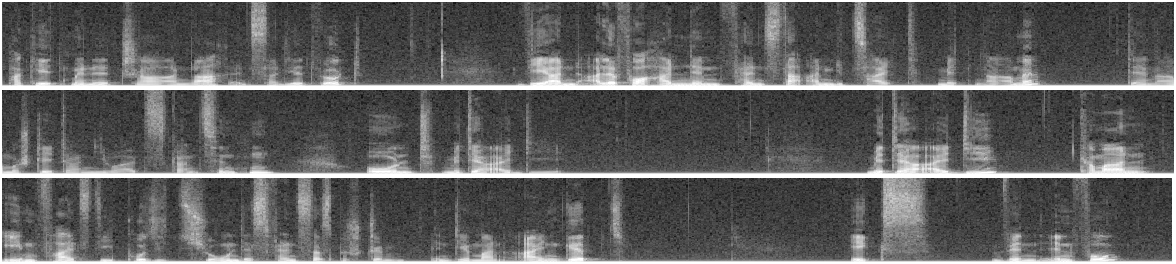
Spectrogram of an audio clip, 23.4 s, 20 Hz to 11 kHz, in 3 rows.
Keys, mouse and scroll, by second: 2.7 Return, 7.3 click, 9.0-10.2 drag, 11.8 click, 12.6-14.0 drag, 18.3 click, 21.1-23.4 typing.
